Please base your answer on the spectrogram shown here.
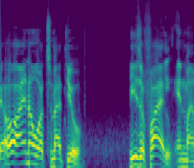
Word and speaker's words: Matthew: in this, Right now, do I know you are Matthew, I wouldn't dare try the second name. McConaughey. McConaughey. Rhymes with what would Madonna say?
